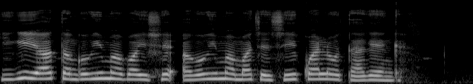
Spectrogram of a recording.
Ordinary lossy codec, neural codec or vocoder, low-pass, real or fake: none; none; 19.8 kHz; real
